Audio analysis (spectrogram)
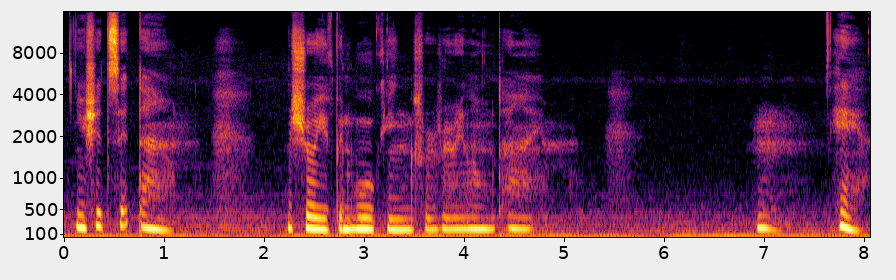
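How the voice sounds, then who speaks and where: Ancient forest demon princess, played by a woman: haughty and sly, mellow near-whisper, unhurried ASMR roleplay delivery. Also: lowish voice, a little hiss or hum. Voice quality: breathy, often near-whispered. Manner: slow, teasing, haughty, theatrical. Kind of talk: soft-spoken ASMR roleplay.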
